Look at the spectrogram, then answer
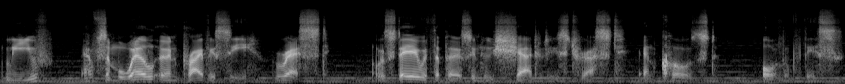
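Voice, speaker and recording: An actor playing a sadistic, gloating villain in a horror audio drama, slow, condescending and mock-gentle with menace. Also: male voice, sits low, expressive, faint music behind, full character voice. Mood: cold, controlling. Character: sadistic, gloating male villain, coldly amused and controlling.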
